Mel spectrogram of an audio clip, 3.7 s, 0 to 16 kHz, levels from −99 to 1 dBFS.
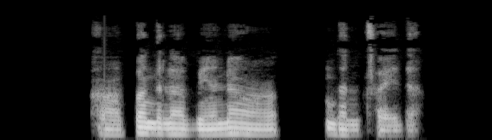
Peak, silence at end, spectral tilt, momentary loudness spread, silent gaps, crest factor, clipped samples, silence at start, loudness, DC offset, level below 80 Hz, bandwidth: -4 dBFS; 0.55 s; -7 dB/octave; 12 LU; 2.12-2.44 s; 18 dB; under 0.1%; 0.7 s; -21 LUFS; under 0.1%; -54 dBFS; 9.6 kHz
